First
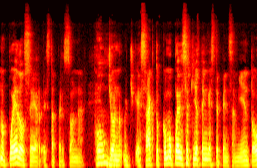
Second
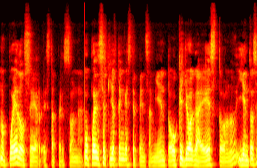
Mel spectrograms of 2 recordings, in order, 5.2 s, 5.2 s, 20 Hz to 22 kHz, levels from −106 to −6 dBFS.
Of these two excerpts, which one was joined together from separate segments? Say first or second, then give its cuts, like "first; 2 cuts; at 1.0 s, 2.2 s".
second; 1 cut; at 1.7 s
